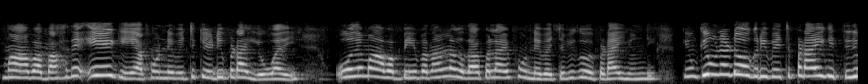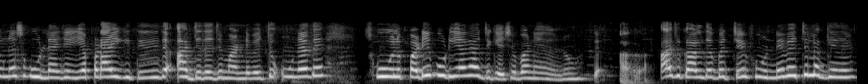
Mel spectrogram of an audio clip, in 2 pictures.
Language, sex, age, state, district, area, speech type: Dogri, female, 18-30, Jammu and Kashmir, Samba, rural, spontaneous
